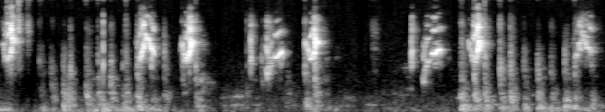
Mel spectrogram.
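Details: Two pet budgerigars, a male of six and a female of seven, playing inside a bellows tunnel; repeated chirps and chattering warbles with frequent rustling, clattering sounds of movement.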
